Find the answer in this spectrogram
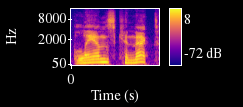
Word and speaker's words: Landsknecht: Landsnecht is pronounced Landsknecht.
